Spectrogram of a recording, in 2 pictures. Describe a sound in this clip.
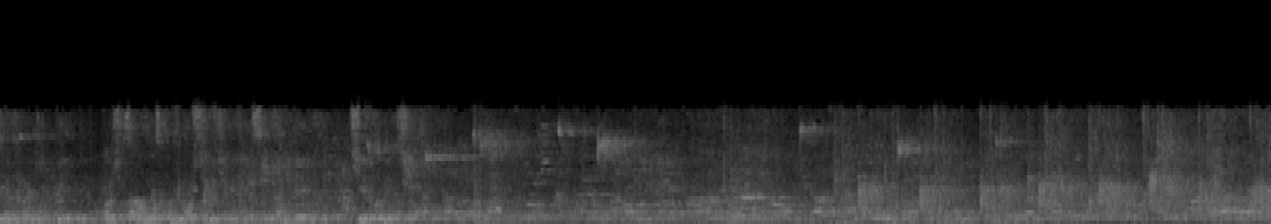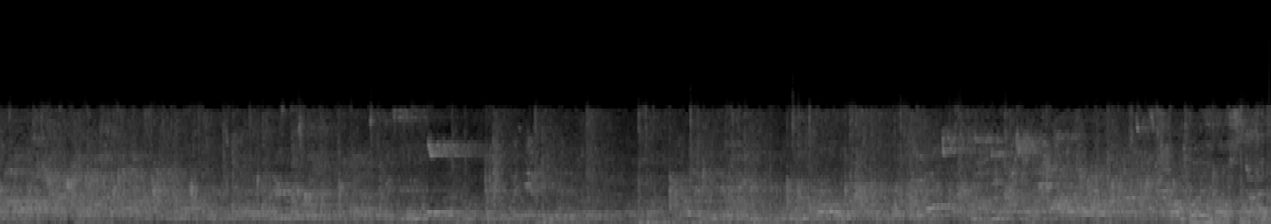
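Spectators murmur and call out in an echoing hall.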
